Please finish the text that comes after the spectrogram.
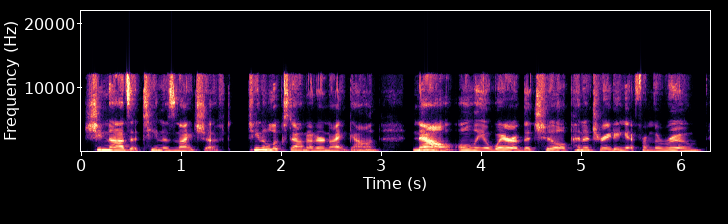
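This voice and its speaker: A woman reading stage directions at a script table read as deliberate, descriptive dramatic narration. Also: mid-range voice, steady tone.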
